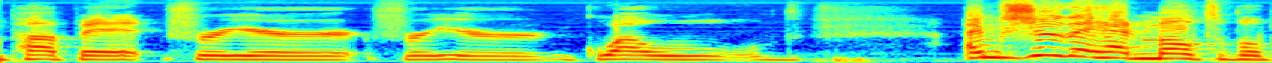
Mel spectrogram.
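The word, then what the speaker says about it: Goa'uld: the gold but yeah am i saying it right growled uh yeah no that's how they say it on the show it's not like elliot gould okay and then yeah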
